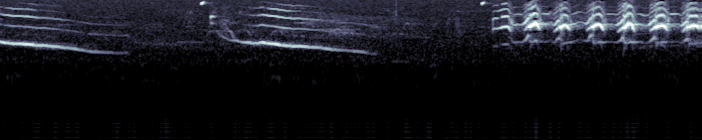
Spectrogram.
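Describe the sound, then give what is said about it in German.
Starlings (Sturnus vulgaris) from a flock calling clearly with no talking: two drawn-out descending whistles, then a quick run of six or seven chattering notes. “Zu treuen Freunden der nicht nur als Koordinationsweltmeister faszinierenden Stare gehören Antonia Köhnen und Philipp Juranek.”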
